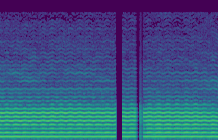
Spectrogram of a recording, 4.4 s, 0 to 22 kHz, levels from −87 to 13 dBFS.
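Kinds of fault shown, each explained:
Playback stall: the music cuts to silence for 120 ms at 2.32 to 2.45 s, then resumes where it stopped, likely from the player running short of data.
Call audio freeze: at 2.69 to 2.88 s the last sound is stretched into a fading 170 ms fill, then 20 ms of silence, likely from a starved jitter buffer, with nothing lost.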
